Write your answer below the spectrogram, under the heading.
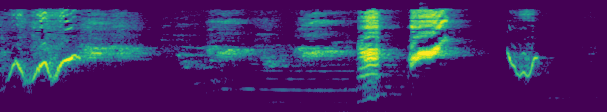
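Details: Young male black-winged myna in rolling 'ngeroll' song, used as a tutor recording for other birds: looping whistled warbles, then harsh rasping bursts and a sharp down-up whistle.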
